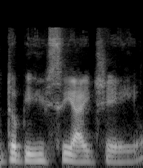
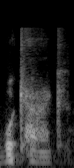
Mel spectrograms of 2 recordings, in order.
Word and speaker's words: WCAG: I'll start by talking about the Web Content Accessibility Guidelines or the WCAG or Wukag, depending on how you say it.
